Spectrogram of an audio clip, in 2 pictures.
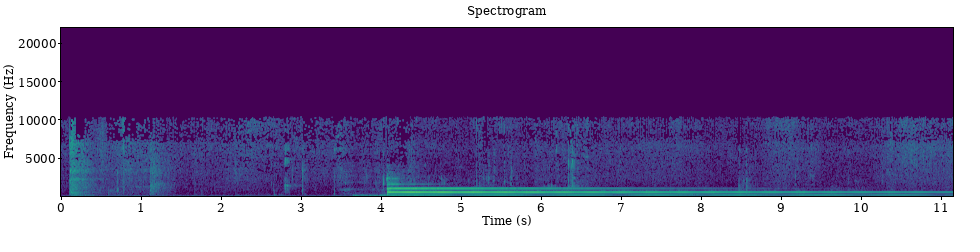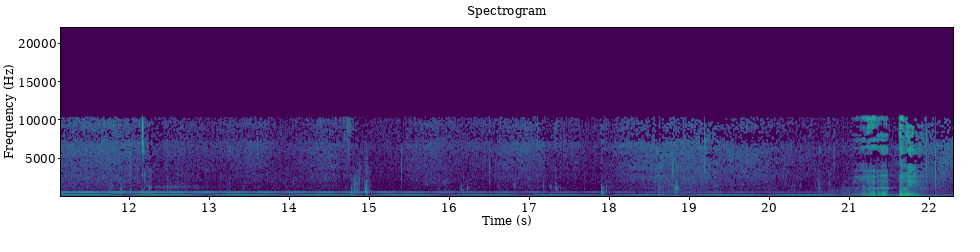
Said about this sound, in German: Dann hören wir noch einmal die Glocke und dann erzähle ich noch ein bisschen was, um das rumzumachen.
